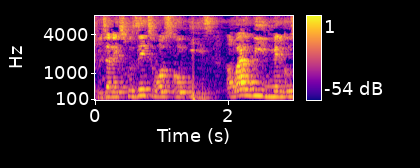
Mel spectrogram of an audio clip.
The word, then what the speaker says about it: SCOME: So yeah, first of all, what is Scome? Scome. Okay, some persons pronounce it as Scome or Scome or Scome, but it's SCOME.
